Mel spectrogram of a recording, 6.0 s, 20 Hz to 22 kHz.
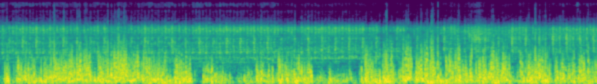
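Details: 2015 VW Polo Sedan, cold morning start: a rough, rapid knocking over the idle hum. The owner asks whether it is piston knock; the cause is unconfirmed.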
